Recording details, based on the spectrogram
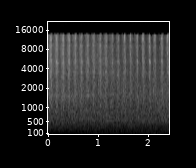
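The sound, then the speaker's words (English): A Solari split-flap train departure board flips in a rapid, steady clatter of tiny clicks, fairly loud, running continuously with no voices. “A lot of us here in the newsroom are feeling nostalgic for the Solari board and great train trips we've taken.”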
